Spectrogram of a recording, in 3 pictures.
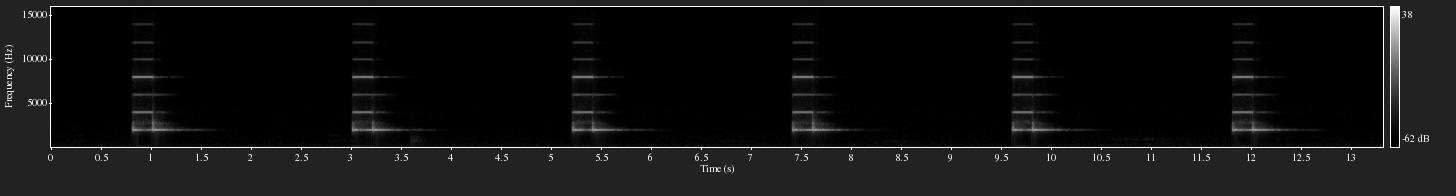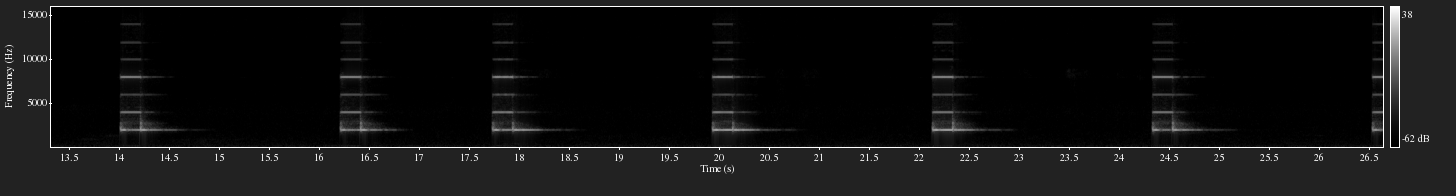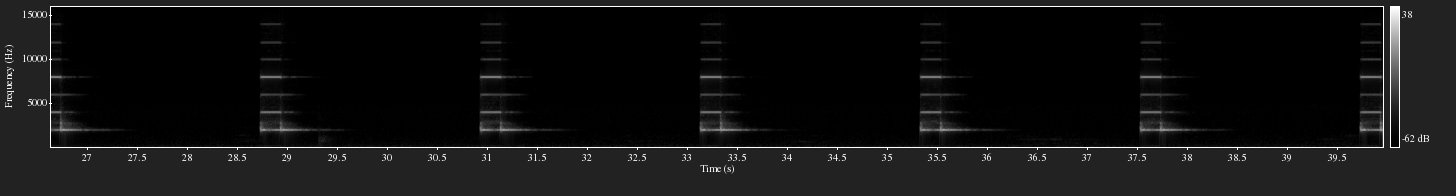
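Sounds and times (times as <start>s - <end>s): microwave alarm tone: 0.8s - 1.7s, 3.0s - 3.9s, 5.2s - 6.1s, 7.4s - 8.2s, 9.6s - 10.5s, 11.8s - 12.8s, 14.0s - 14.8s, 16.2s - 17.0s, 17.8s - 18.6s, 20.0s - 20.8s, 22.1s - 23.0s, 24.4s - 25.2s, 26.6s - 27.4s, 28.8s - 29.6s, 31.0s - 31.8s, 33.1s - 34.0s, 35.3s - 36.3s, 37.5s - 38.5s.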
